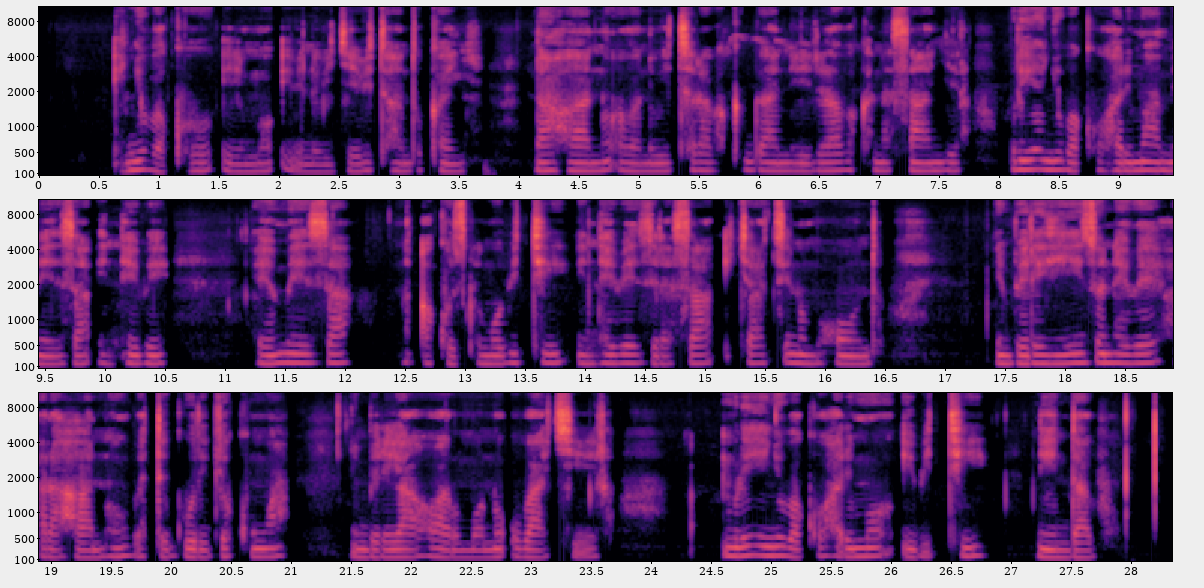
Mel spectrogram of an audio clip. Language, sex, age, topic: Kinyarwanda, female, 18-24, finance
